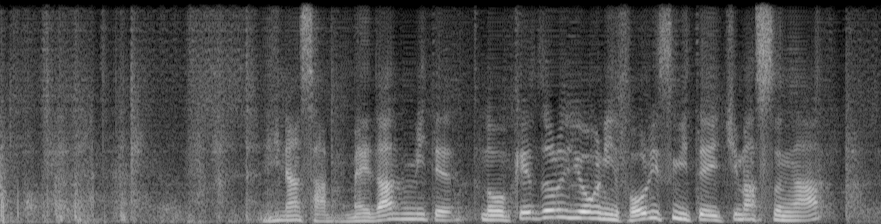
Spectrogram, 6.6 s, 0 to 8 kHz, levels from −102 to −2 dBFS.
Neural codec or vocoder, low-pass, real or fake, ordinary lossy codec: codec, 16 kHz, 0.7 kbps, FocalCodec; none; fake; none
